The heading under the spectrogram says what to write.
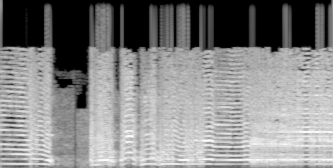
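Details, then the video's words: Roosters of heritage breeds crowing: a short crow, then overlapping crows with long held tones, dense and loud throughout. "Rooster Sound Alarm Suara Ayam Berkokok Panjang Gallos Cantando Chicken Song Rooster Crowing"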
